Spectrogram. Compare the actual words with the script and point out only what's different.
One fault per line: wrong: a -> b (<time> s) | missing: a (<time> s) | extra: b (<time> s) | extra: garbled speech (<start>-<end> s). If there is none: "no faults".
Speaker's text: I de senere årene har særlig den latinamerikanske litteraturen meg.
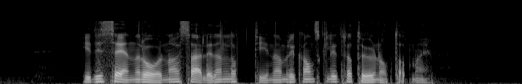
extra: opptatt (3.8 s)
